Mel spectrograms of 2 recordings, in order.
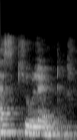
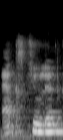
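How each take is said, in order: First: The word begins with an 'es' sound. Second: The word begins with an 'eks' sound. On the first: The speaker calls it right. "Actual word meaning है एस्क्यूलेंट" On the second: The speaker calls it wrong. "एक्सक्यूलेंट कह दिया था, जो कि गलत है"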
